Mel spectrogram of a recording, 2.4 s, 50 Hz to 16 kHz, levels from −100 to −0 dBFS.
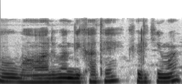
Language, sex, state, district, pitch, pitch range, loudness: Chhattisgarhi, male, Chhattisgarh, Raigarh, 125 Hz, 120-140 Hz, -14 LUFS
